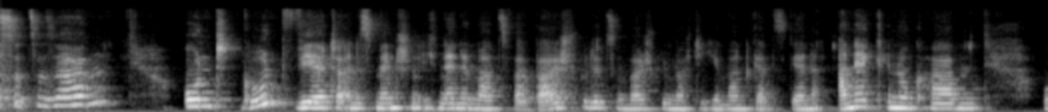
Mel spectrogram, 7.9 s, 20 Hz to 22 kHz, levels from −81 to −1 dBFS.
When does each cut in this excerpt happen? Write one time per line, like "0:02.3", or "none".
0:01.8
